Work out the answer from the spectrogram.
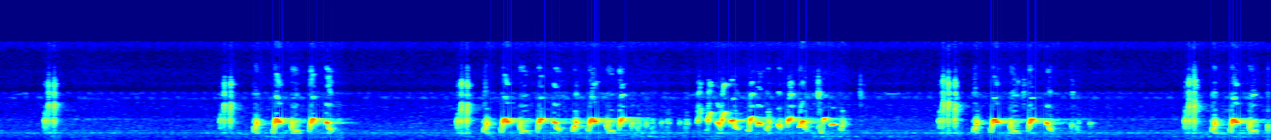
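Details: Caged wild-caught cream-vented bulbul giving repeated phrases, each opened by a sharp click followed by a quick run of bright descending whistled notes, phrases recurring every two to three seconds over a steady faint hum.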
